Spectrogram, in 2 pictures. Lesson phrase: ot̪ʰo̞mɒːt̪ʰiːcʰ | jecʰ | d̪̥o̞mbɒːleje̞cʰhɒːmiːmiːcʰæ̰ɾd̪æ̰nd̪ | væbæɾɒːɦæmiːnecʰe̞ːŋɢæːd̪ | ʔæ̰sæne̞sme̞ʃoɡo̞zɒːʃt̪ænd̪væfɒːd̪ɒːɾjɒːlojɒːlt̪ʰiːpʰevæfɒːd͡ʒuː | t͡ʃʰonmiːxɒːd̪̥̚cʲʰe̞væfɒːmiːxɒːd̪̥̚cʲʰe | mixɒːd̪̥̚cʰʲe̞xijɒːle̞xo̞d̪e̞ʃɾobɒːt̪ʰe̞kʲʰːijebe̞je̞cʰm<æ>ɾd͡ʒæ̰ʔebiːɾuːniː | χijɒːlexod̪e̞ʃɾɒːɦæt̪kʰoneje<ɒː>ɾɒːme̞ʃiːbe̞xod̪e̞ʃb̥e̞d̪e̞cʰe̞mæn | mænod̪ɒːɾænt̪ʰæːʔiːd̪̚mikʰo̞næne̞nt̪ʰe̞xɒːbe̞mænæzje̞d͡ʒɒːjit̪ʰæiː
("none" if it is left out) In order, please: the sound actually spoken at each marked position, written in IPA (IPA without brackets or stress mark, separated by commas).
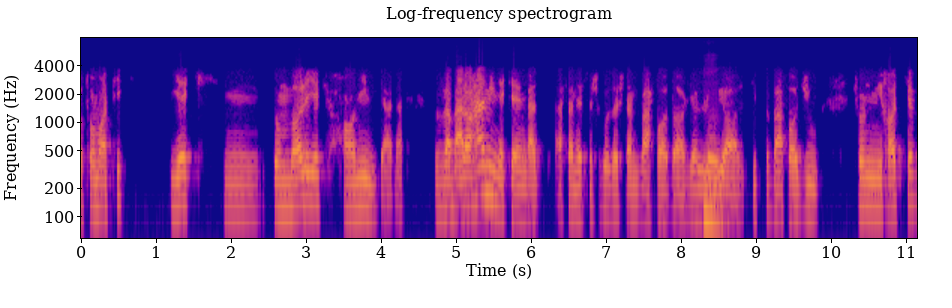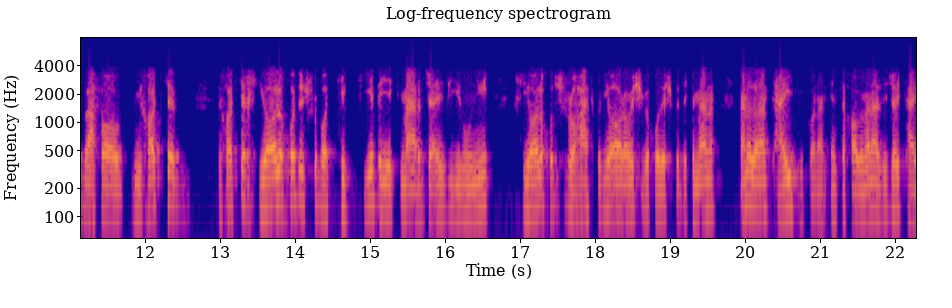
æ, ɒː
